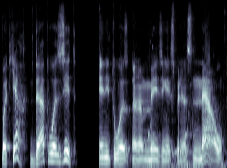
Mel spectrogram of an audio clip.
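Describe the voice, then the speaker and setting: A man giving casual, enthusiastic reaction commentary over a video game, repeating himself and drawing out his words. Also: fairly low pitch. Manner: drawn-out, repetitive, enthusiastic. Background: faint game music.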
